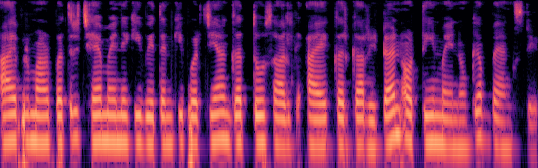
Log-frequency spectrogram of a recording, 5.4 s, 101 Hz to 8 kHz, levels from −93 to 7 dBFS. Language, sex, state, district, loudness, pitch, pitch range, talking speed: Hindi, female, Uttarakhand, Uttarkashi, -17 LUFS, 195 Hz, 185-200 Hz, 235 wpm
